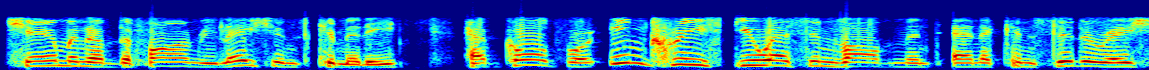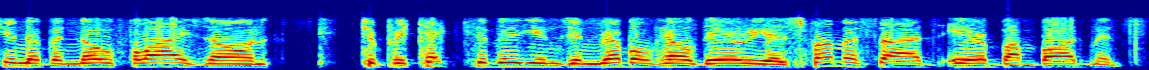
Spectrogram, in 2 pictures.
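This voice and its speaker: Radio host guy ranting politics, kinda higher voice, scornful and opinionated, stresses stuff by repeating it, very dry sound. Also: a little fast, dry recording. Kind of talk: unscripted radio political commentary monologue. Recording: dull, lo-fi radio audio.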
